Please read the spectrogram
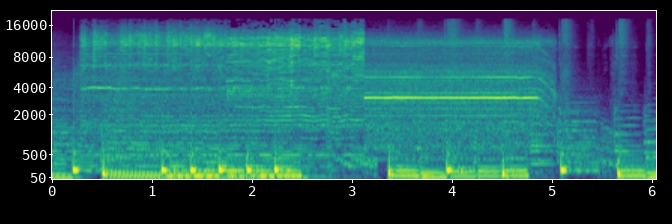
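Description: A power tool runs for about four and a half seconds, a steady high whine that drops slightly in pitch as it stops. Background music with a steady beat plays throughout.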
